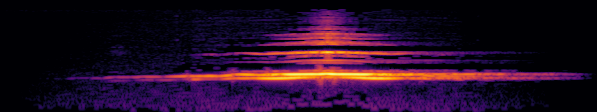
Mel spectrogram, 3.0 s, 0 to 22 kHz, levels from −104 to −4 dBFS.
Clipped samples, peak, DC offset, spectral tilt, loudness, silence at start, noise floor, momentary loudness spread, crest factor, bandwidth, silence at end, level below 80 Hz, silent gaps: under 0.1%; -2 dBFS; under 0.1%; 7 dB/octave; -11 LUFS; 1 s; -81 dBFS; 25 LU; 16 dB; 9.2 kHz; 0.6 s; under -90 dBFS; none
